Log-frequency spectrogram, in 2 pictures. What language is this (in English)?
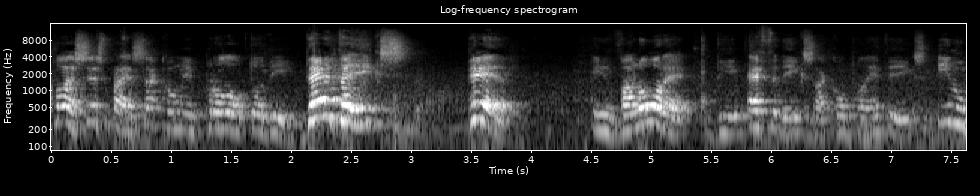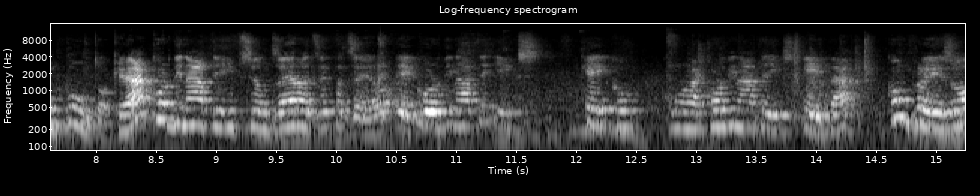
Italian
